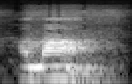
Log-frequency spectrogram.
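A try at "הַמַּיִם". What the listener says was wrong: No. It's 3 syllables.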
